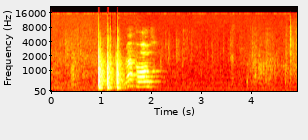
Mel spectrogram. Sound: knocking

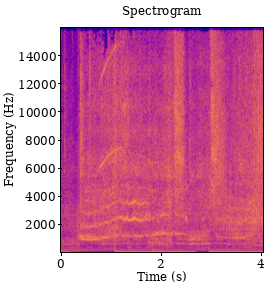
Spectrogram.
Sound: tires squealing

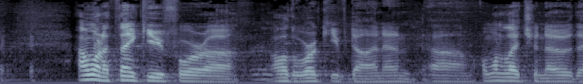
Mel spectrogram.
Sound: laughter

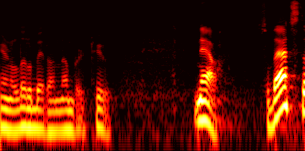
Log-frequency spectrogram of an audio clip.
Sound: pause

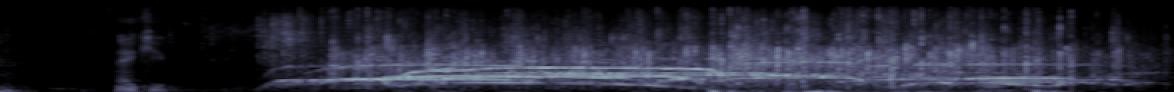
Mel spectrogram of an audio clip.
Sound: audience cheering and clapping

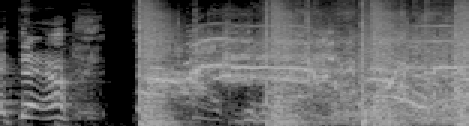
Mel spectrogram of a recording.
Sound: screaming

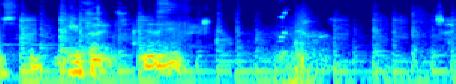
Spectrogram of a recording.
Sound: electronic beeps trill

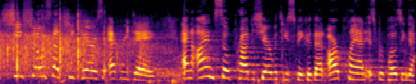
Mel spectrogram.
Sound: applause

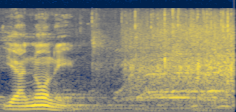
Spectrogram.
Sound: applause

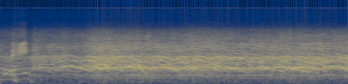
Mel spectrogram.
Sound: crowd shouting

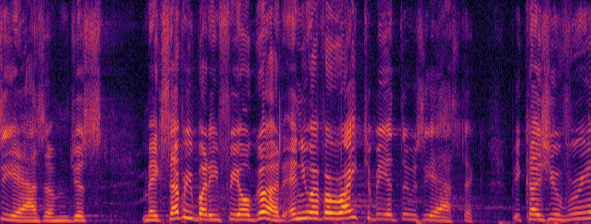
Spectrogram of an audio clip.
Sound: none

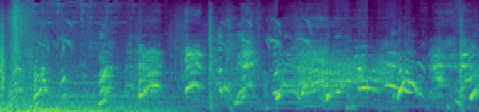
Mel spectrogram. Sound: all shouting

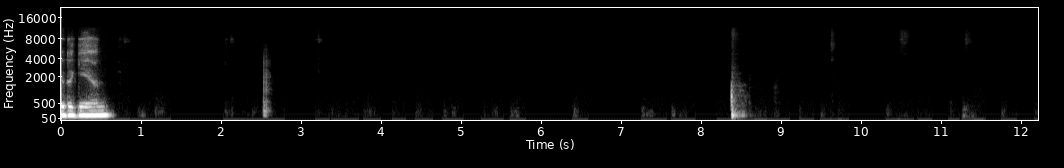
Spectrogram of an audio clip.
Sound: silence

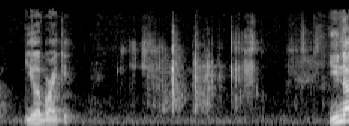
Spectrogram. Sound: pages rustling

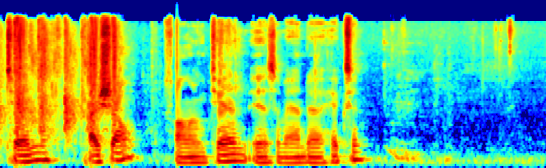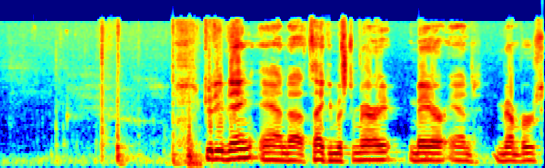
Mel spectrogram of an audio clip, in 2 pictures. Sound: applause

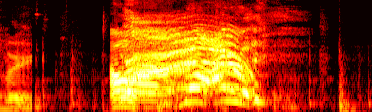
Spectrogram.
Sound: screams

